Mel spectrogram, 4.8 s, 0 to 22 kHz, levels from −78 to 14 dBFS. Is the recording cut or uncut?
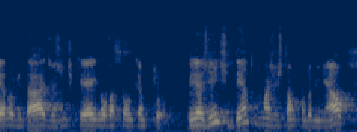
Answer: cut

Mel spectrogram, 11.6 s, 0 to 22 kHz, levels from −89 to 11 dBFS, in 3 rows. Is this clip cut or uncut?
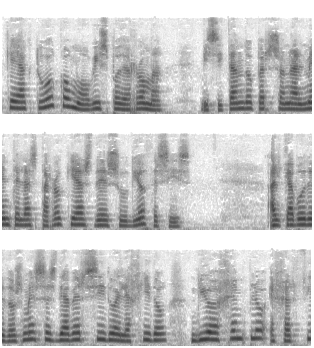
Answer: uncut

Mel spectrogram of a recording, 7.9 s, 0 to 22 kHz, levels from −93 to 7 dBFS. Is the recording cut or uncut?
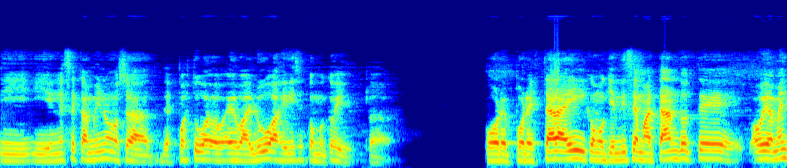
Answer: uncut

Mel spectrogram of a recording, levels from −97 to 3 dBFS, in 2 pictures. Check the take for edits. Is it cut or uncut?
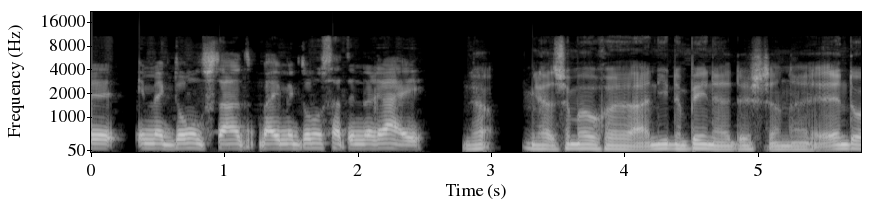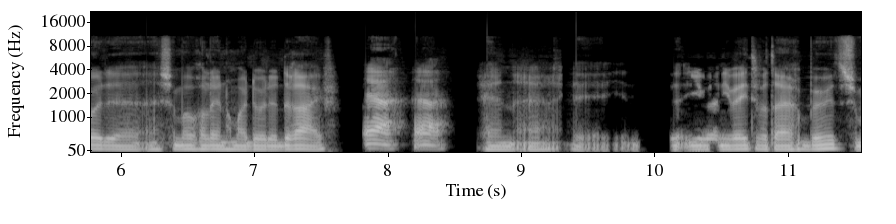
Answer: cut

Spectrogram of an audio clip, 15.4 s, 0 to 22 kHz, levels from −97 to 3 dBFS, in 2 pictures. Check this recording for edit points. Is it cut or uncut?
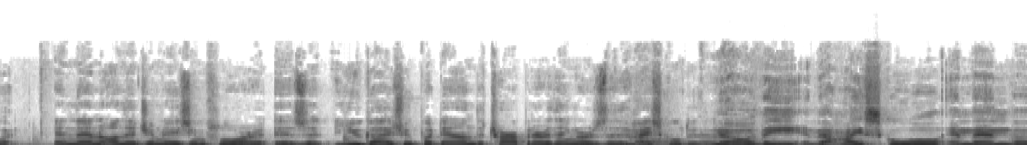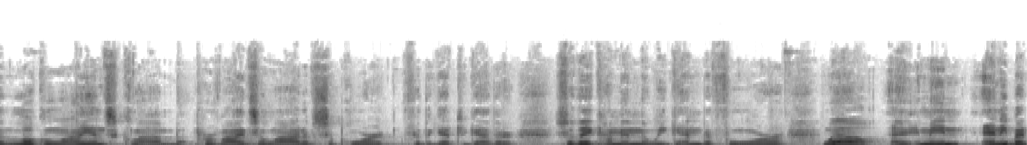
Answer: cut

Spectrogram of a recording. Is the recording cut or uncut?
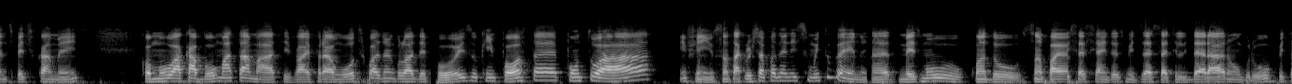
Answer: cut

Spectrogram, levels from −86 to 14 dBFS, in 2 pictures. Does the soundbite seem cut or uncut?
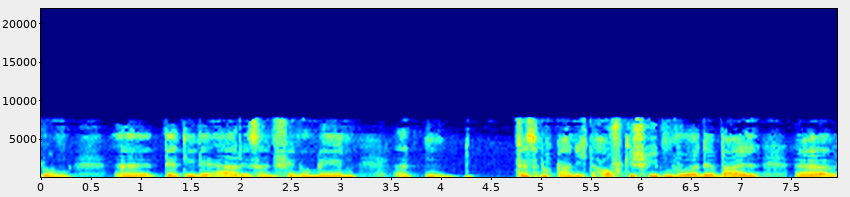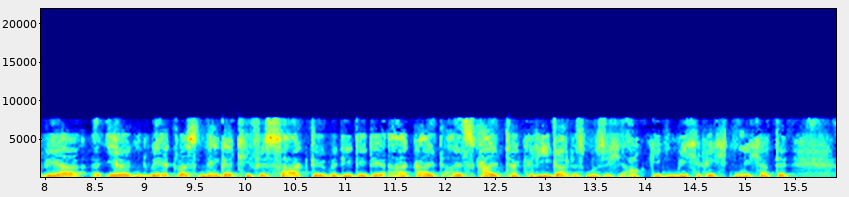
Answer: cut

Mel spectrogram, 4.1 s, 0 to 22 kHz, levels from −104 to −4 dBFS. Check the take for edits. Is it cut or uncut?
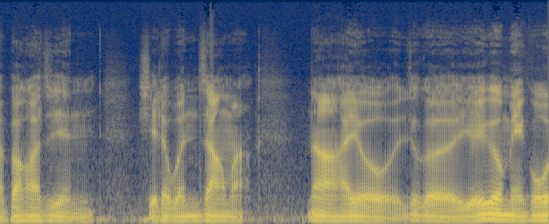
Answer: uncut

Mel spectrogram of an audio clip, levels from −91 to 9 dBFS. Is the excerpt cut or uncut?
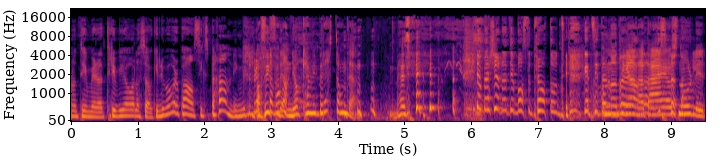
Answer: uncut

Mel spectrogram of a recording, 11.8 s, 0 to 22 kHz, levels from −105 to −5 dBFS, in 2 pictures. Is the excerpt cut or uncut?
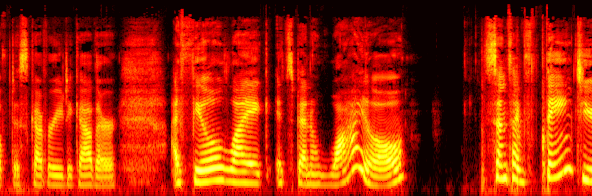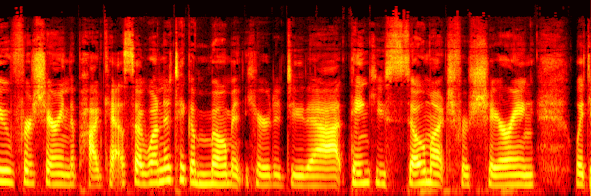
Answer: uncut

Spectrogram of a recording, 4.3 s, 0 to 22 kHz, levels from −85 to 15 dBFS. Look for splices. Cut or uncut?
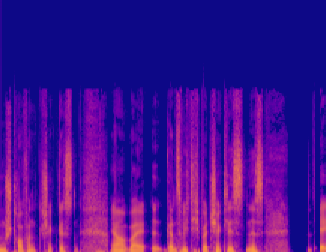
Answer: cut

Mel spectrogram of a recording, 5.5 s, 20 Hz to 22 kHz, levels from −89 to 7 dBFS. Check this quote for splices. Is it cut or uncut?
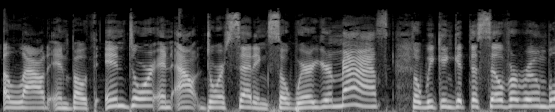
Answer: cut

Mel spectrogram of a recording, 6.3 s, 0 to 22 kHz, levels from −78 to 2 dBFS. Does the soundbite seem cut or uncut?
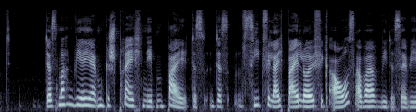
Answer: uncut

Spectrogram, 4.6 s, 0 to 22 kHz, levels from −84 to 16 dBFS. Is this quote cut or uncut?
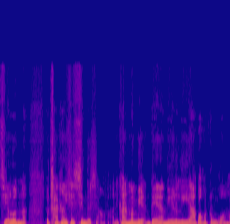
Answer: uncut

